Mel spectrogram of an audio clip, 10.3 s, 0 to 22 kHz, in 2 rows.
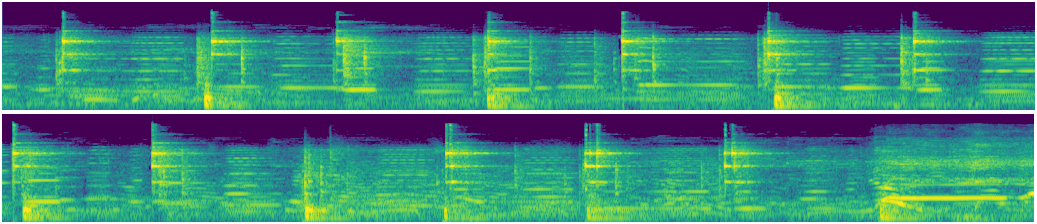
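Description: Morris dancers' iron bars clashed together in time, a ringing metallic clink about every 0.7 s, over folk dance music. Near the end a jangle of bells comes in.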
